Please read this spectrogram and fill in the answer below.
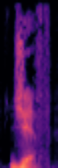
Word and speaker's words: GIF: It is pronounced GIF. So the guy that invented the technology told us all it's pronounced GIF.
